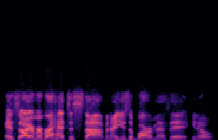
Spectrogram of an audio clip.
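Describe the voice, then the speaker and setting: A woman guest on a podcast, telling a story from her work in a measured, reflective way and slowing down to stress her points. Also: medium pitch, sharp tone, dry recording. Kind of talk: conversational interview storytelling. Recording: dull, dry lo-fi podcast audio.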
